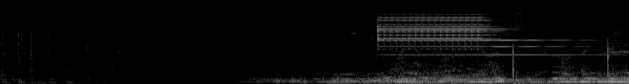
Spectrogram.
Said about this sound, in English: Everyone into your seats. The bell has rung.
